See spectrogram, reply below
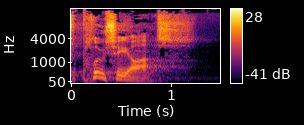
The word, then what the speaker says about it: plousios: The Greek word is plousios. If you're taking notes, it's spelled P-L-O-U-S-I-O-S. P-L-O-U-S-I-O-S.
